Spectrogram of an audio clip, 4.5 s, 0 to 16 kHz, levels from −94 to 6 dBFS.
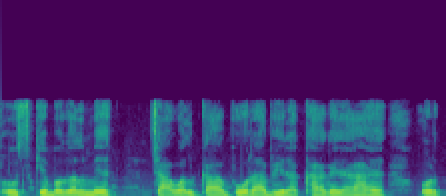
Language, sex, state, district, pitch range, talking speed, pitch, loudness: Hindi, male, Jharkhand, Palamu, 115-130 Hz, 145 wpm, 120 Hz, -14 LUFS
